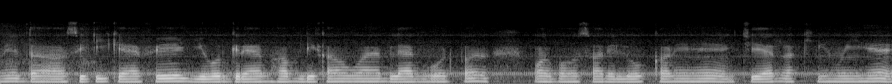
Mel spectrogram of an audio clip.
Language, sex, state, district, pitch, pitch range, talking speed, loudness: Hindi, male, Uttar Pradesh, Muzaffarnagar, 130 Hz, 125-135 Hz, 150 wpm, -18 LUFS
